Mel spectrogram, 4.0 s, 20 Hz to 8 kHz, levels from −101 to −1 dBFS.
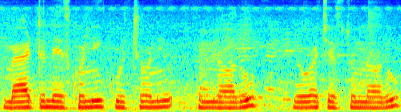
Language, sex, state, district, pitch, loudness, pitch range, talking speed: Telugu, male, Telangana, Hyderabad, 155 Hz, -15 LUFS, 150-165 Hz, 105 wpm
